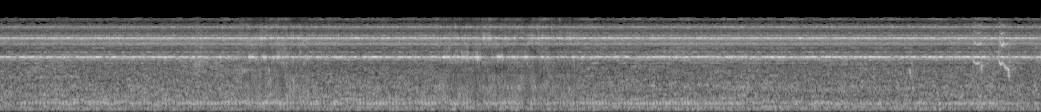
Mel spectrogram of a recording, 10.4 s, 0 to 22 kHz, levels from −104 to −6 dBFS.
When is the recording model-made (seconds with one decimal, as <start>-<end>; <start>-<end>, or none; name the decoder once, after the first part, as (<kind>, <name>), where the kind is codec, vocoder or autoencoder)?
2.4-3.1 (codec, HILCodec); 4.4-5.8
